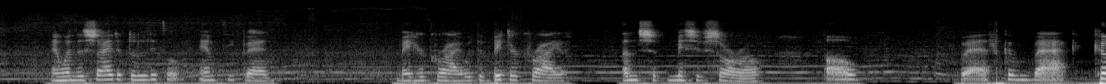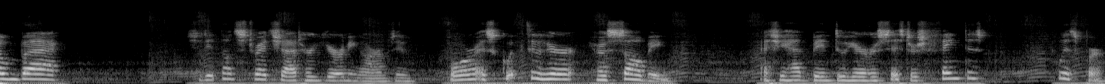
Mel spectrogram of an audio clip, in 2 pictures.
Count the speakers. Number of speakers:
1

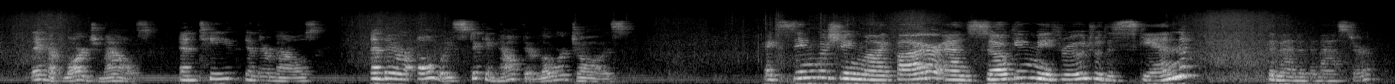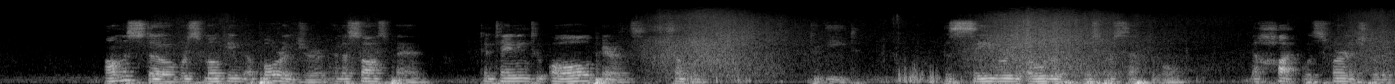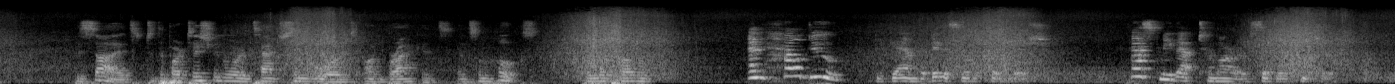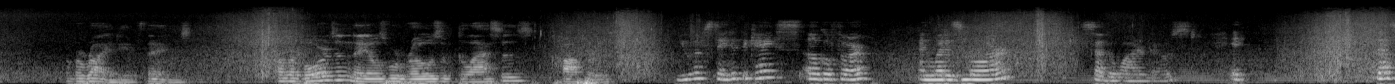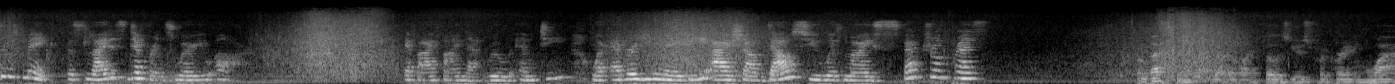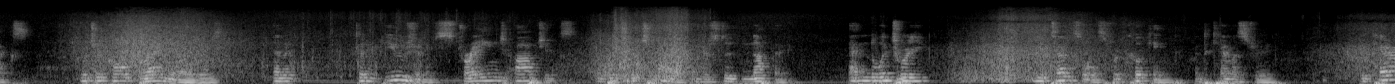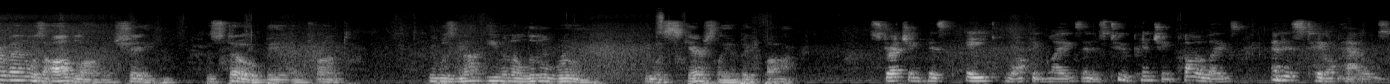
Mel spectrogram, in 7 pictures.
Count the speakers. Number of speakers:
3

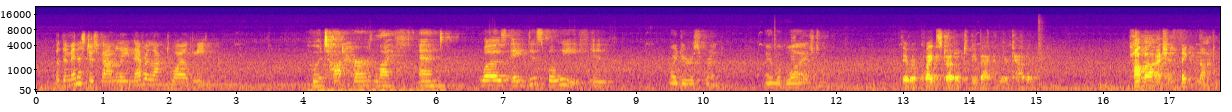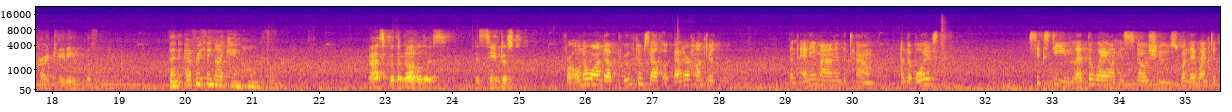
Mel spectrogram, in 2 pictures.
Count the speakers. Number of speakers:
7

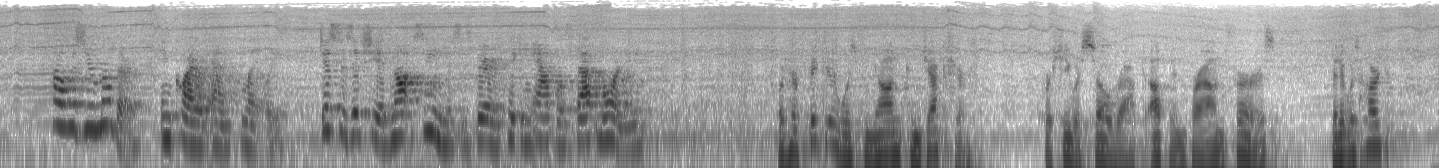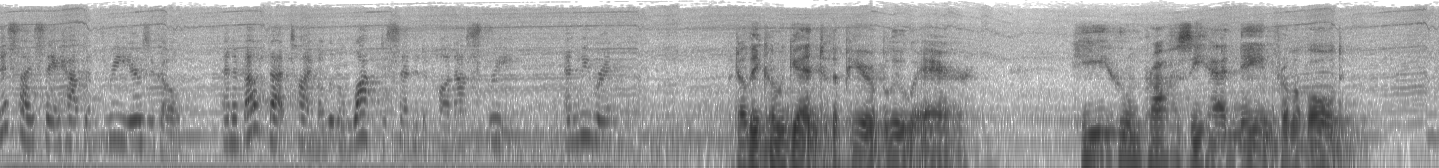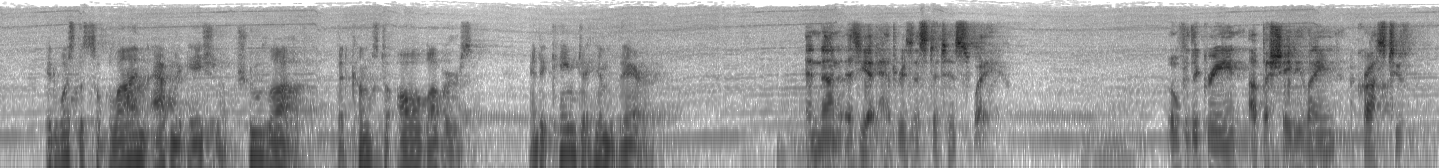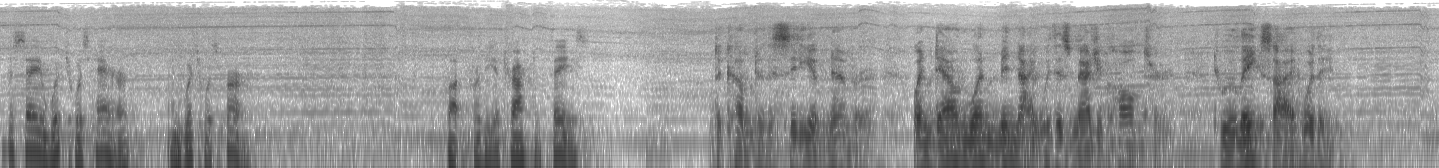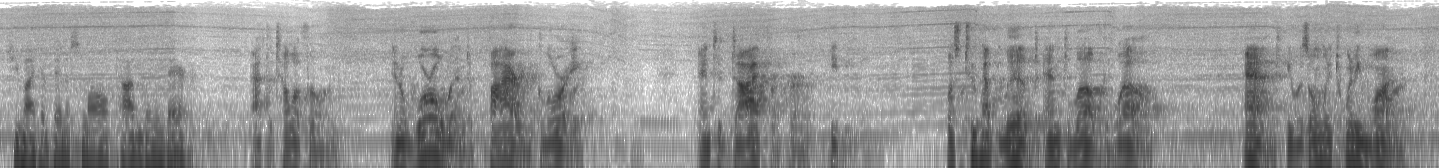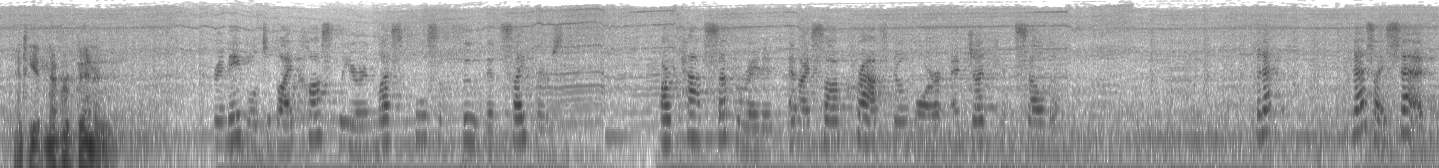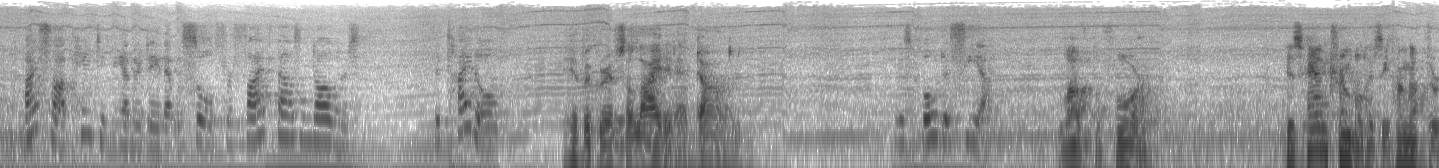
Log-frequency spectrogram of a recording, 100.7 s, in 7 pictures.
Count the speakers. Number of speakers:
6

